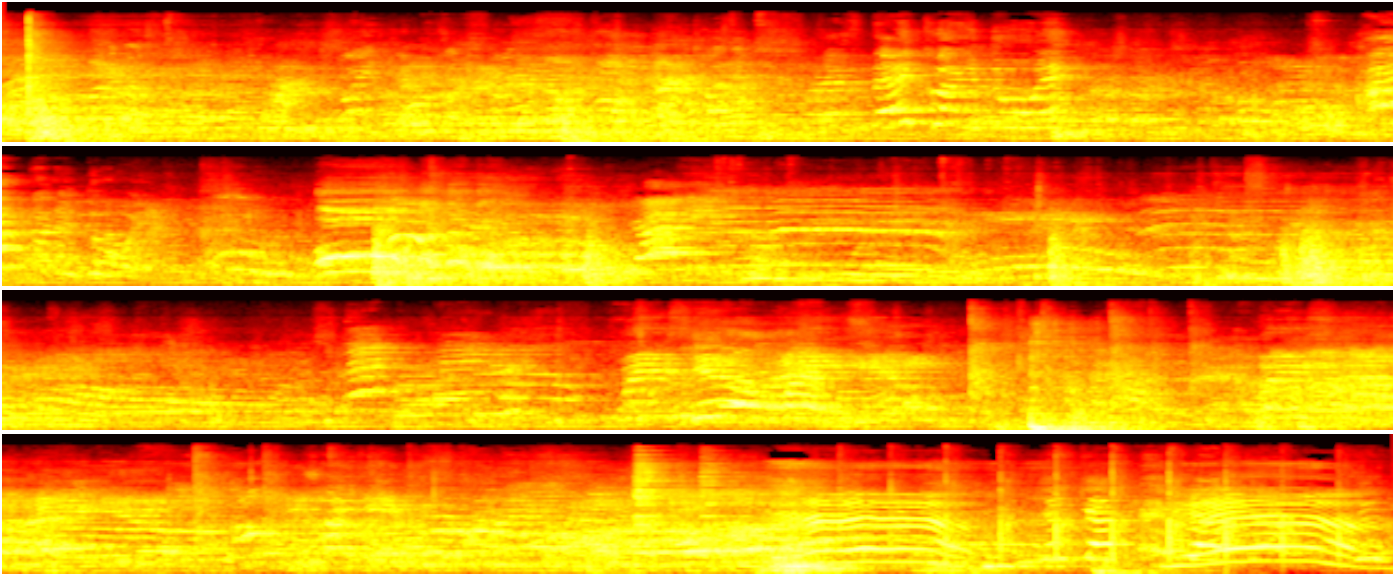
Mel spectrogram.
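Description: A crowd of people talks and shouts in a large echoing hall.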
